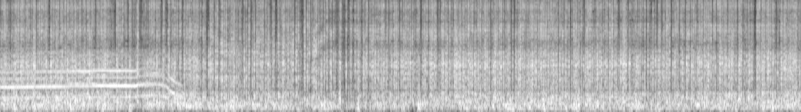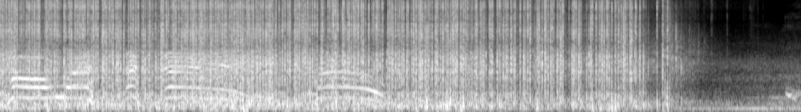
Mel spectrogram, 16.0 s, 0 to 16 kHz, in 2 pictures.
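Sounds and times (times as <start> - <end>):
person exclaiming: 0.0 - 2.0, 8.0 - 12.0
firework fountain hissing and crackling: 0.0 - 15.3.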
